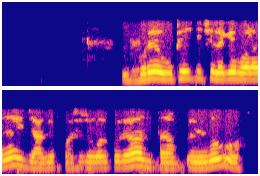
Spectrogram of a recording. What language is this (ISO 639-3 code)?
ben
